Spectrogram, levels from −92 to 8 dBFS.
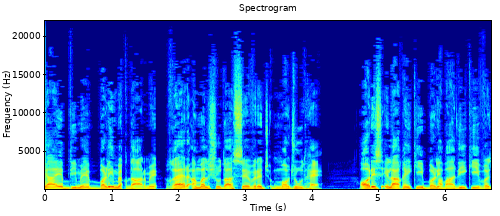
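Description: Compressed frames are skipped at 0.34–0.37 s (just before "میں بڑی مقدار"), 1.62–1.66 s (just before "غیر عمل") and 5.89–5.93 s. The speech jumps ahead roughly half a second, 150 ms and 300 ms, each a whole number of 42.7 ms frames. The spectrogram shows abrupt harmonic breaks and the waveform shows sudden envelope shifts.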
